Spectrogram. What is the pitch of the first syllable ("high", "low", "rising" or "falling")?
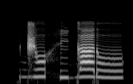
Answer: high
